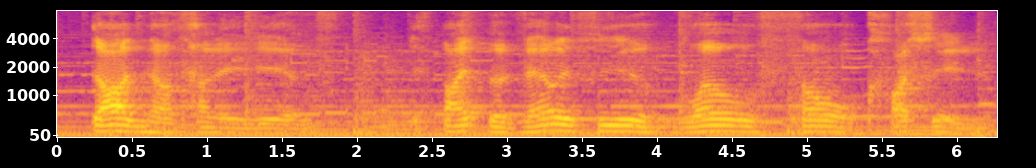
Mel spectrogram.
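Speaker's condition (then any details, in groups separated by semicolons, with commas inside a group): Facial palsy; congenital, Goldenhar syndrome, right face, cleft palate; many surgeries; lifelong speech impediment, cannot speak properly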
